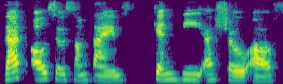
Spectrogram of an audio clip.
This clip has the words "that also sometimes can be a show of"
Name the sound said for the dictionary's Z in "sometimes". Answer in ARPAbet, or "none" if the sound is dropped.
S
